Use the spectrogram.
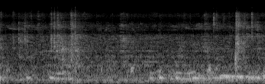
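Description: Maltese pigeons coo in low, soft repeated calls close by, the murmuring continuing steadily through the short stretch with faint background rustle.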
